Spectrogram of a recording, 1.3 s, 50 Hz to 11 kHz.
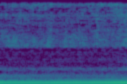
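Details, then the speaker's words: Portable suction pump (type 7E G1) leak test: the suction tubing tip is closed off by finger so the vacuum rises to the set level if there is no leak; a steady low motor hum slowly rising slightly in loudness. "Apabila tidak terjadi kebocoran, maka vakum ini dia akan naik ke posisi yang diatur."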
